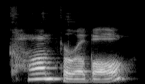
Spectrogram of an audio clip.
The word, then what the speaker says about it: comparable: air here and compare because the second syllable is stressed in comparable the first syllable is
